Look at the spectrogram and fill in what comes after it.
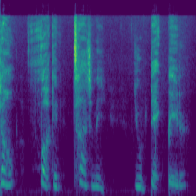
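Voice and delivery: very high, furious, shrieking angry yell. Retelling a roommate telling another not to touch him: imitating an angry yell. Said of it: "He was mad than a motherfucker".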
